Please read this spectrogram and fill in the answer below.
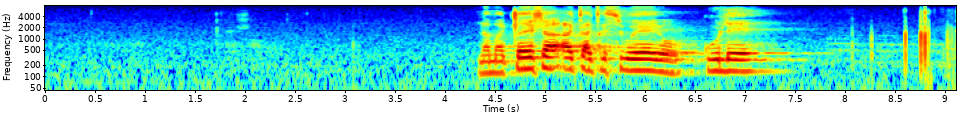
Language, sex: Xhosa, male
